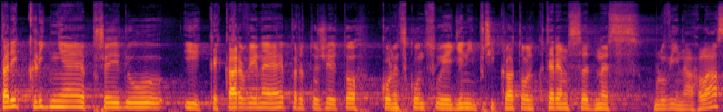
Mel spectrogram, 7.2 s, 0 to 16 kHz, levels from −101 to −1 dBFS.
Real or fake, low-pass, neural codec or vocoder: fake; 14.4 kHz; vocoder, 44.1 kHz, 128 mel bands every 512 samples, BigVGAN v2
